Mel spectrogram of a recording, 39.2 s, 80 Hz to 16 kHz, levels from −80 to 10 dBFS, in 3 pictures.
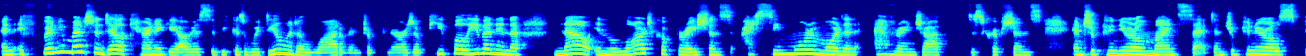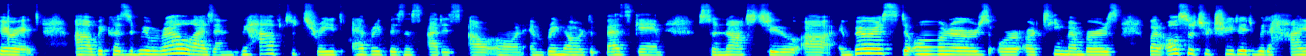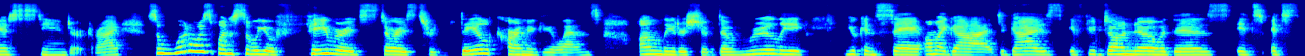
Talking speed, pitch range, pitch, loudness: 170 wpm, 185-225 Hz, 200 Hz, -27 LUFS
